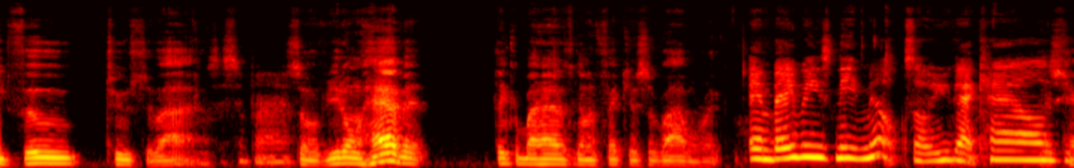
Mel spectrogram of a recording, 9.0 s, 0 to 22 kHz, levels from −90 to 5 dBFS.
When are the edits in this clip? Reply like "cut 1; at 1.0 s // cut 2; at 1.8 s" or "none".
none

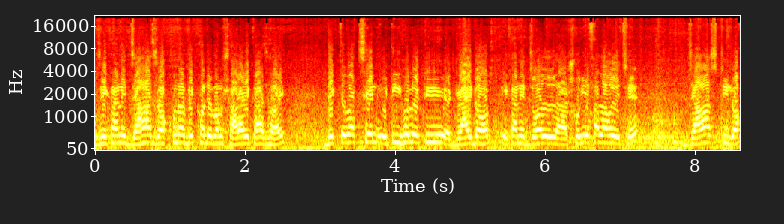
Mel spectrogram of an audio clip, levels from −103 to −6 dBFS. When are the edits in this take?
none

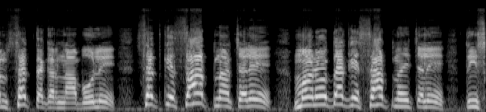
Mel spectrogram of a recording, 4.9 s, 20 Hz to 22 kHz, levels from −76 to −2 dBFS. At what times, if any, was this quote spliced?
none

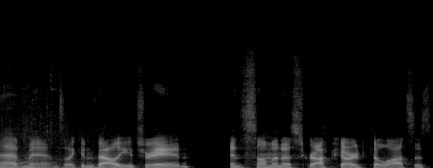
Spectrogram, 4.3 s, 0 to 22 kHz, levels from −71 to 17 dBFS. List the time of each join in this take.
none

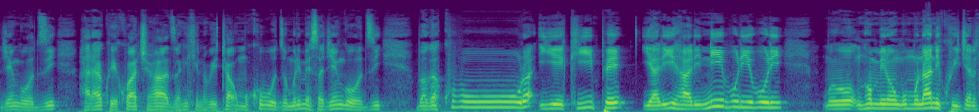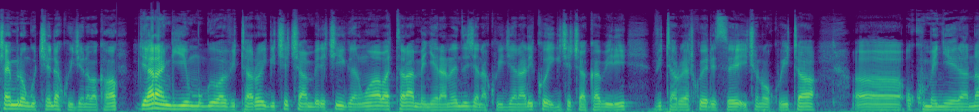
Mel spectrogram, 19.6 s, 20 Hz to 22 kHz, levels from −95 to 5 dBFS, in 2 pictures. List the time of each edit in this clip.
cut 1; at 11.1 s

